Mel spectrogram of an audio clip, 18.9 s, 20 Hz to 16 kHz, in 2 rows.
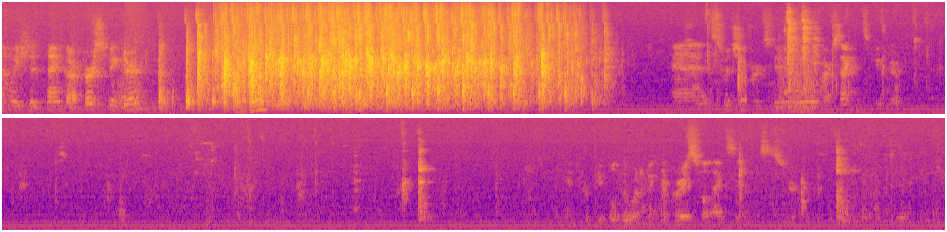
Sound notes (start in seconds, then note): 1.8 applause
